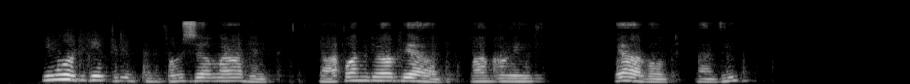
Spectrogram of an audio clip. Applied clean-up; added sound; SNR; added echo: neural mask model DeepFilterNet 3.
